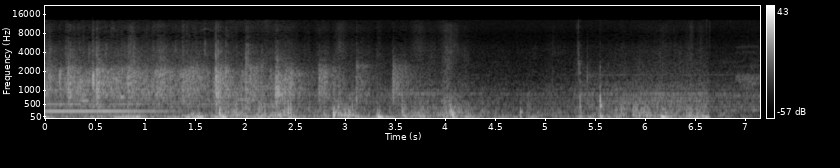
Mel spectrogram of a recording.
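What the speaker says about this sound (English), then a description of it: "A round of applause for him, please" Audience applause at an awards ceremony of a national symposium, a dense rattle of many clapping hands that swells early and gradually thins out toward the end, with no voices.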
